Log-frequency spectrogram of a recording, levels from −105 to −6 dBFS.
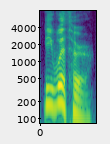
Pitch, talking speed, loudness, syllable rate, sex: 135 Hz, 235 wpm, -16 LUFS, 4.6 syllables/s, male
